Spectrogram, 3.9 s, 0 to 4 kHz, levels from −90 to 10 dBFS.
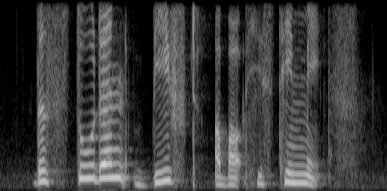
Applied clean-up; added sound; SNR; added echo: none; none; none; none.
